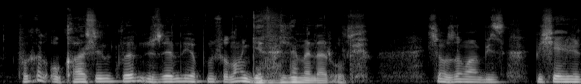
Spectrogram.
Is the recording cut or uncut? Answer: uncut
